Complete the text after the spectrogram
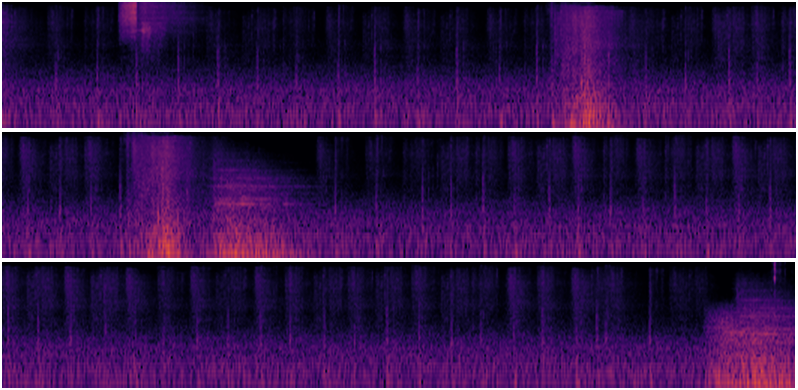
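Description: Quick footsteps run over a stone floor in an echoing hall.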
